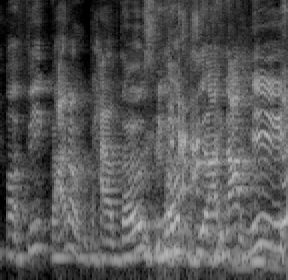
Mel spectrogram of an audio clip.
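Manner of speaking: high laughing voice, playing innocent; laughing mock denial. Friends joking, acting Peter hiding feet, laughing mock denial. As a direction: squeal it out through giggles.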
